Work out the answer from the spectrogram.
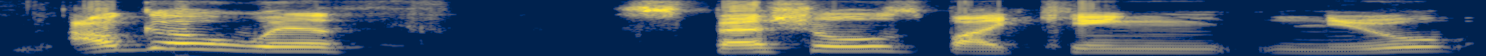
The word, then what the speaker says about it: King Gnu: go with specials by King new I don't know if I'm pronouncing it right it's King gnu it is the second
